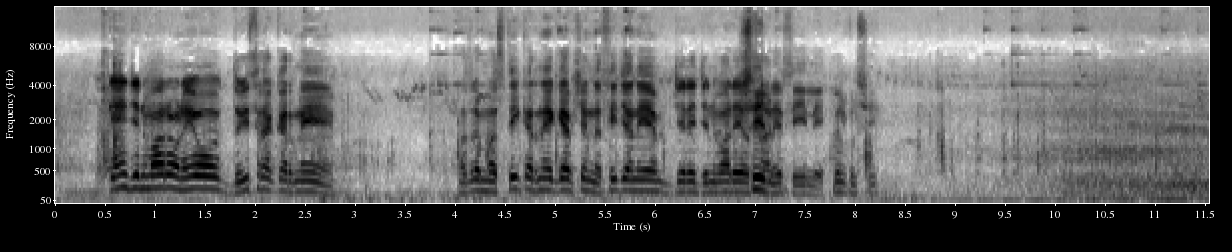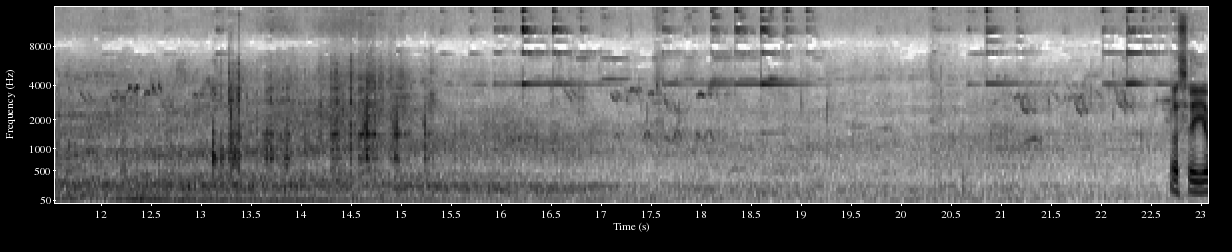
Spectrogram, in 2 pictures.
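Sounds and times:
small bells jingling: 3.6 - 7.5, 8.9 - 23.0.

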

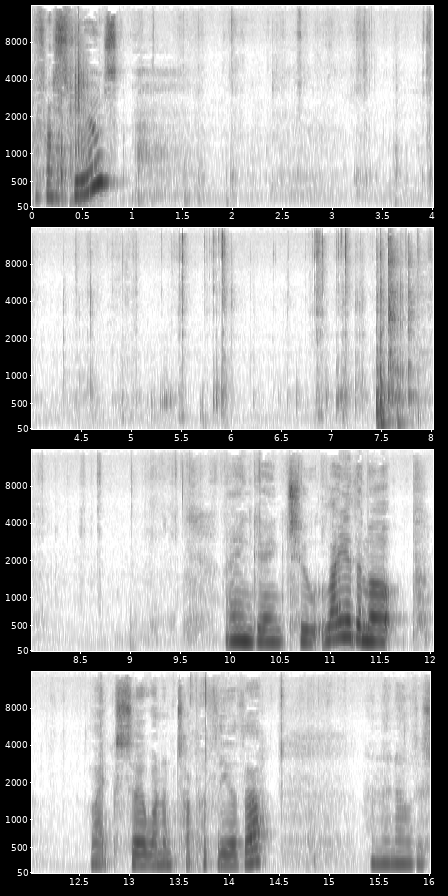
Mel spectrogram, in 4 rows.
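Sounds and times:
clicks and crackles of tape: 3.2 - 7.6.

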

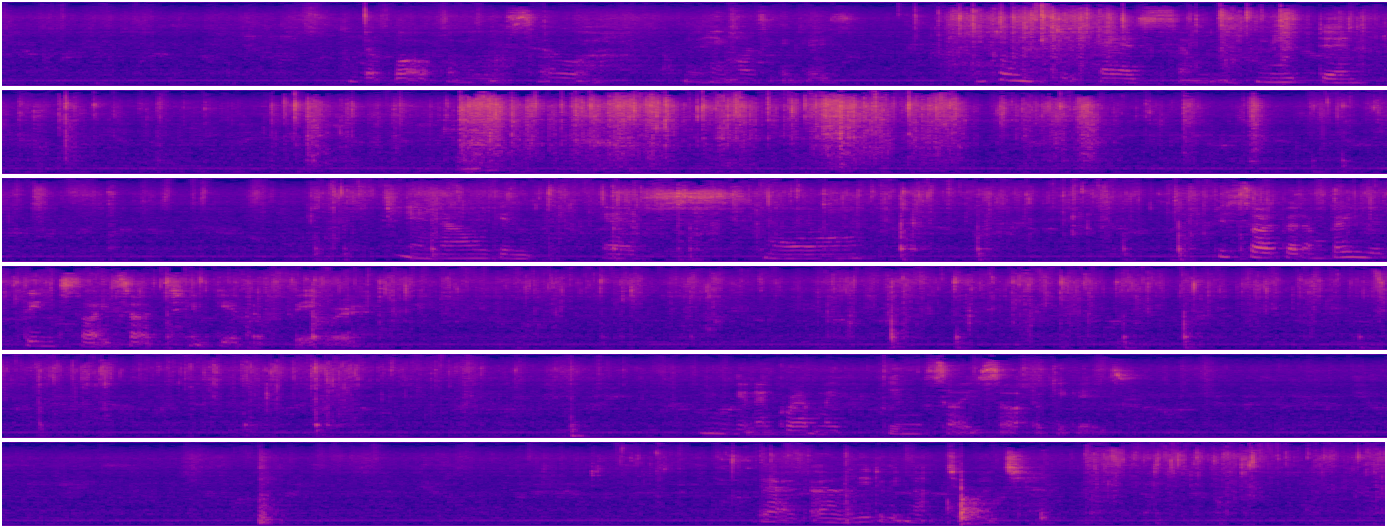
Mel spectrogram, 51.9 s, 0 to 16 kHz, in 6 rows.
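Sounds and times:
steady low hum: 0.0 - 51.9
wet squelching meat mixture: 5.6 - 41.3, 46.6 - 51.9
plastic bag crinkling: 5.6 - 42.3, 46.7 - 51.9.

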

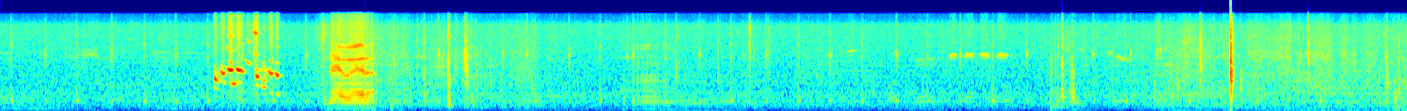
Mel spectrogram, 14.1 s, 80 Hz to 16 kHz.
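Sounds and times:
small clicks and ticks: 4.1 - 14.0.

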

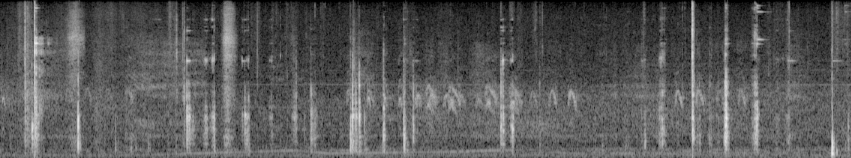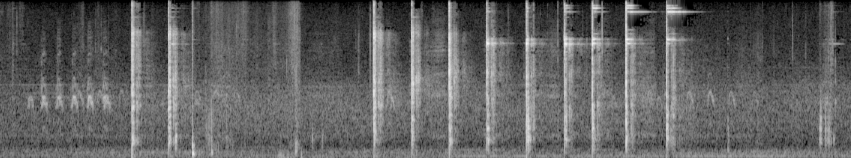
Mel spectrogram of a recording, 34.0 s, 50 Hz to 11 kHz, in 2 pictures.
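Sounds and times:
wood blocks cracking apart: 19.6 - 20.9.

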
